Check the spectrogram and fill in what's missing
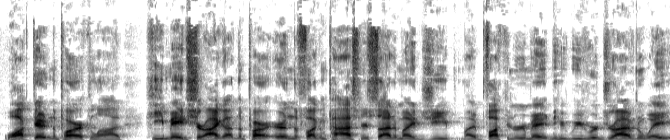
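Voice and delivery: plain reading voice

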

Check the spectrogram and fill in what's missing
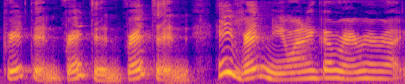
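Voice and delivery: playful imitating little brother; pestering little brother. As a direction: chant the name like a pesky kid.

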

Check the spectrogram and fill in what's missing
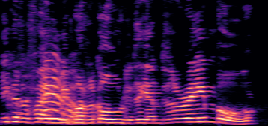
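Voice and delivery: high loud leprechaun voice; hammed-up Irish lilt; stage Irish. Mocking Irish stereotypes.

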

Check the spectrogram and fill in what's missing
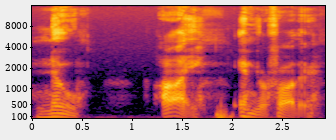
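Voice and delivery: deep, deliberate villain voice; mock-solemn movie villain; film villain quote. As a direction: drop low and pause between phrases. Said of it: "Who decided to say".

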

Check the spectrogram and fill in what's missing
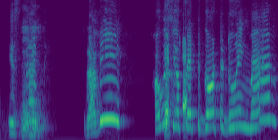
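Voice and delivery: high, delighted family greeting; thrilled to hear a cousin; excited recognition. Pretend. Greeting a relative on the phone.

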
